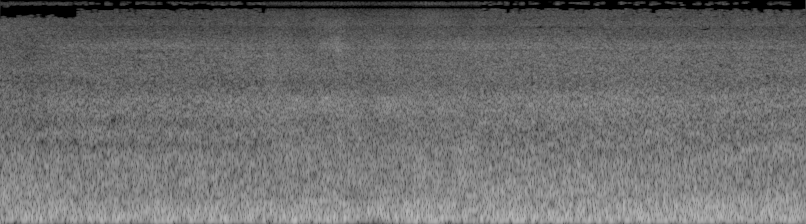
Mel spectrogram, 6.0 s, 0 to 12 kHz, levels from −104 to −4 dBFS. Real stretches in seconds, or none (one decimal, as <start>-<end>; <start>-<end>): 0.0-2.0; 3.6-6.0

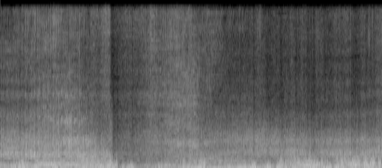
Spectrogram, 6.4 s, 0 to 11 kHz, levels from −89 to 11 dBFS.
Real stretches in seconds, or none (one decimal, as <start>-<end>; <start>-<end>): 1.5-2.4; 4.1-6.4

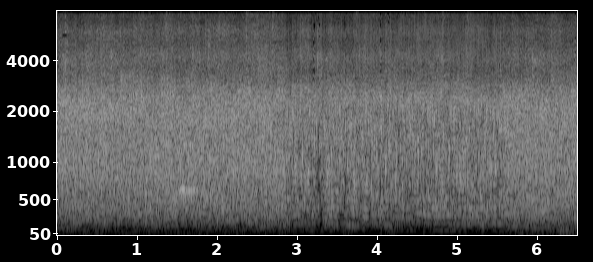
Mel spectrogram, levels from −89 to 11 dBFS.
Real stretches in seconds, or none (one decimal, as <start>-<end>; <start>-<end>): 0.0-2.8; 5.6-6.5

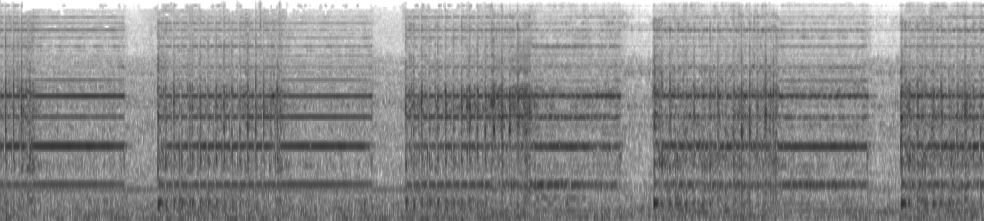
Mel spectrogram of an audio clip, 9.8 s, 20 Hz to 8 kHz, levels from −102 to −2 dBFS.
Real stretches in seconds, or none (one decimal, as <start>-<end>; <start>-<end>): 0.0-4.9

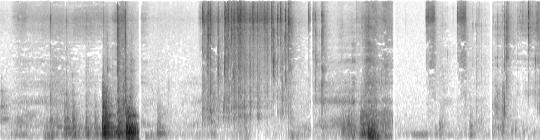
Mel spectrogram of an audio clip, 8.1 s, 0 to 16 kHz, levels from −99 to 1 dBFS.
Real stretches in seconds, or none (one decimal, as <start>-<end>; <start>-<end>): 0.0-3.5; 4.1-8.1

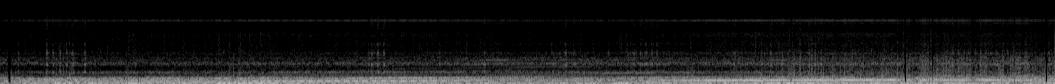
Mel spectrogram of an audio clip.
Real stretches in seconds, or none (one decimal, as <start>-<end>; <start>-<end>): 0.0-1.4; 2.5-5.7; 9.2-10.6

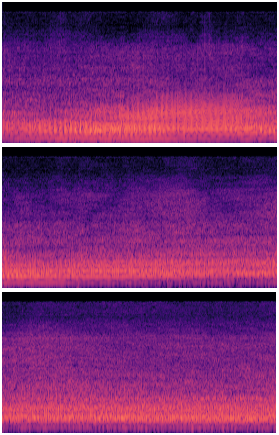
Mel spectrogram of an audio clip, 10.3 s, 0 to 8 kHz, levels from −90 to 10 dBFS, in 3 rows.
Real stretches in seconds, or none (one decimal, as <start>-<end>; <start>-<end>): none

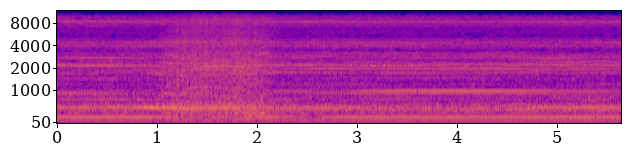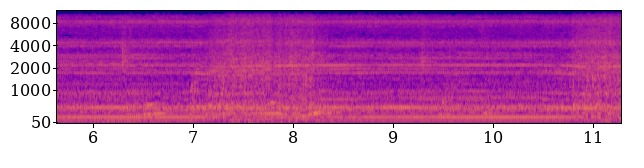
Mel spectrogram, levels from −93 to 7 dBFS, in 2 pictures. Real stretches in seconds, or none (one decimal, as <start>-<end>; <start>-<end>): 0.0-2.7; 3.6-4.1; 6.6-11.3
